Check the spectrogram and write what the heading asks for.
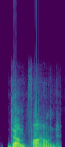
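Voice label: "dumbfound", American English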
